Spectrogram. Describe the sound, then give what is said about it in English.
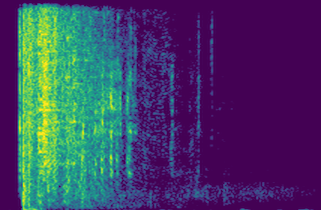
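A sniper's bullet strikes and shatters an enemy's rifle scope atop a water tank: one sharp, loud crack of breaking glass, then a quick spray of bright tinkling fragments that fades over about two seconds, with no voices. “It bored through the enemy's rifle scope, plunged into his open eyes, and exited the back of his skull, spraying brain matter and eye core onto the bleached white rooftop of the tank.”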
